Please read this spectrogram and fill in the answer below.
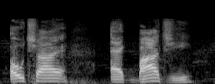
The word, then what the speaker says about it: Ochai Agbaji: Then you have the rookie wing, Ochai Agbaji.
